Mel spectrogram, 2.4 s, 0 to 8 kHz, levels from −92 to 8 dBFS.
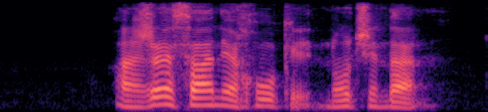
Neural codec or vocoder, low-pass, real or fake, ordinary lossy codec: vocoder, 22.05 kHz, 80 mel bands, HiFi-GAN; 7.2 kHz; fake; none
